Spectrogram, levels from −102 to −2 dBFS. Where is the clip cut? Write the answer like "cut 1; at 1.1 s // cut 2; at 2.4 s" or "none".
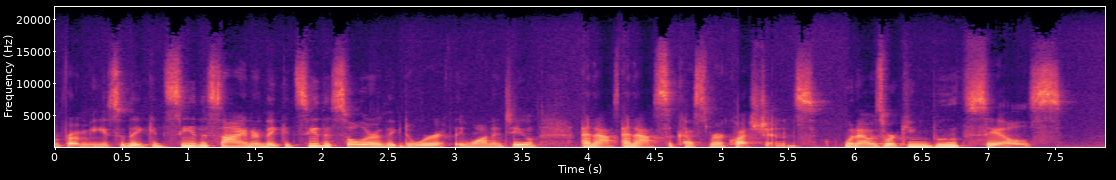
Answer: cut 1; at 2.6 s // cut 2; at 4.2 s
